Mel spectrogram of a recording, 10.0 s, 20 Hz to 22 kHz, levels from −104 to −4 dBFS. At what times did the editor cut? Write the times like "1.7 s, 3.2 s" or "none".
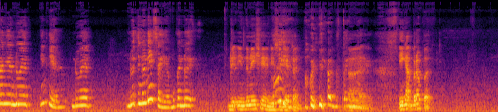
none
